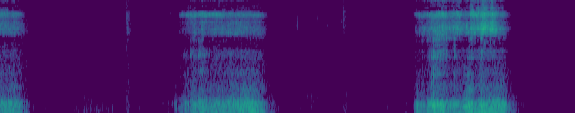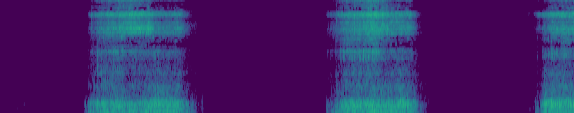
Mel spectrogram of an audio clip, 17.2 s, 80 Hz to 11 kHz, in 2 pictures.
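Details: Loud, harsh rattling snores on each breath in, about 17 a minute, with silent pauses between; heavy snoring in a sleeping soldier.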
